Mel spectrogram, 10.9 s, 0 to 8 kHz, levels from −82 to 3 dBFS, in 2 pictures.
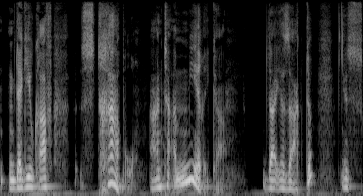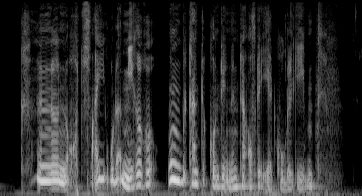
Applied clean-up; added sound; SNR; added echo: none; none; none; none.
